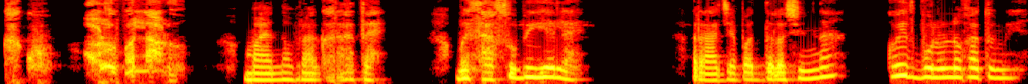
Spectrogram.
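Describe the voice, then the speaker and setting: A woman voicing an anxious young cartoon wife who pleads in a hushed voice. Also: high-pitched, a little fast, creaky, dry recording, studio quality.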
